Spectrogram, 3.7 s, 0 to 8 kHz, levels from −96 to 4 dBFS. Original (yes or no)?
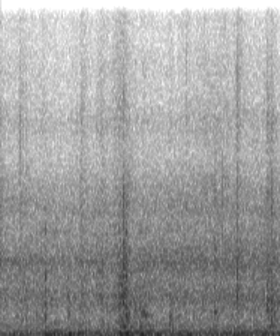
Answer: yes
